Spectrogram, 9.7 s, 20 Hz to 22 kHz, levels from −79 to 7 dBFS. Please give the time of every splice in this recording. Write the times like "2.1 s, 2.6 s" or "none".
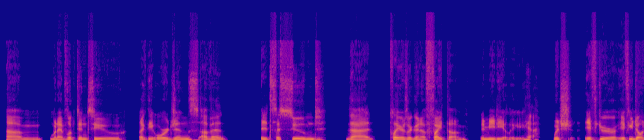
4.1 s, 7.1 s, 8.2 s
